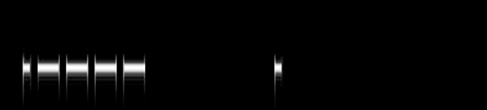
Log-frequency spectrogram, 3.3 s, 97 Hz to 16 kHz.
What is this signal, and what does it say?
Morse code, heard as a keyed tone, about 25 wpm, spaced as for 9 wpm, 700 Hz. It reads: 1E
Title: USA Call Signs - 6x Character Spacing - 25wpm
